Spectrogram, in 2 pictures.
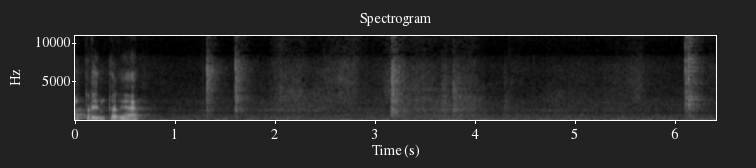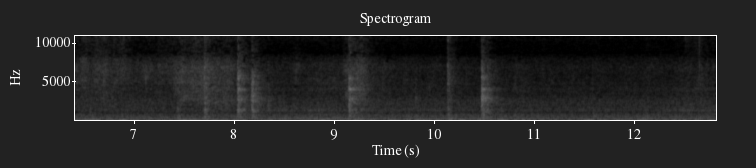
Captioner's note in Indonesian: suara mesin printer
